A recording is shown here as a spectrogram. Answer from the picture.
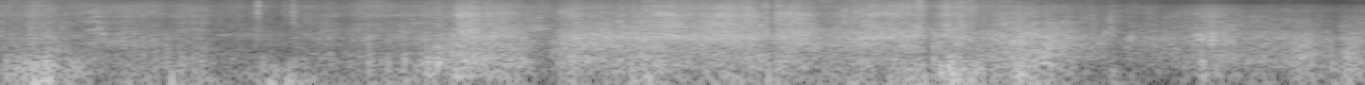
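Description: Skis sliding through deep powder snow, a steady hiss that grows louder about three seconds in, with wind rushing over the microphone.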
